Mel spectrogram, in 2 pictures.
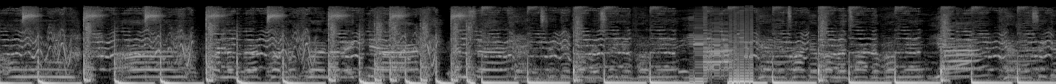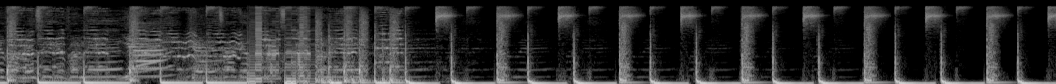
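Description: Robotic sound from repeated short buffers appears at 6.90 to 7.53 s and again at 13.03 to 13.71 s: a rigid metallic buzz near 134 Hz. Audio likely arrived too seldom, so a segment of about 7.5 ms was looped, replacing most of the real audio.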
